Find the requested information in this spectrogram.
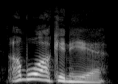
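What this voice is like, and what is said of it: Put-on Boston accent. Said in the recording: “from Boston ... It's his Boston accent.”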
